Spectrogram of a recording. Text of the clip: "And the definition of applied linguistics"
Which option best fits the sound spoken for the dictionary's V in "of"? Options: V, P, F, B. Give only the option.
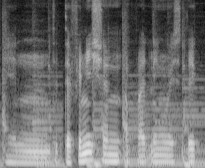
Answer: P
